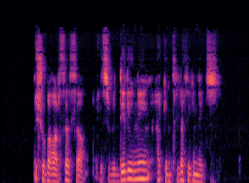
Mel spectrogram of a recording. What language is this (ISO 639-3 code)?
kab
